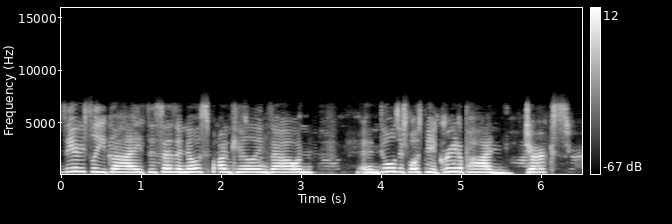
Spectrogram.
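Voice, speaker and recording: A woman's voice: high voice, fairly even intonation, moderate pace, dry recording, muffled recording, voice pushed up, lightly acted. A woman voicing an indignant gamer who scolds emphatically in an improvised radio play. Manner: exasperated, emphatic. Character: indignant scolding gamer yelling at rule-breaking teenagers. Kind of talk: improvised audio role-play.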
